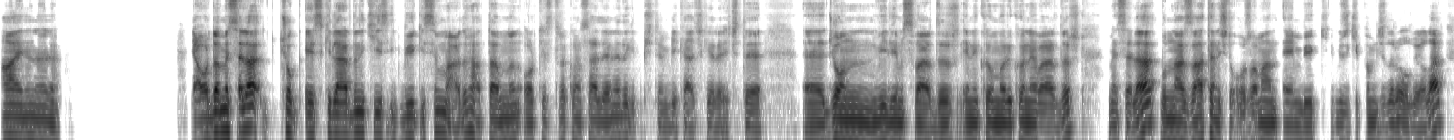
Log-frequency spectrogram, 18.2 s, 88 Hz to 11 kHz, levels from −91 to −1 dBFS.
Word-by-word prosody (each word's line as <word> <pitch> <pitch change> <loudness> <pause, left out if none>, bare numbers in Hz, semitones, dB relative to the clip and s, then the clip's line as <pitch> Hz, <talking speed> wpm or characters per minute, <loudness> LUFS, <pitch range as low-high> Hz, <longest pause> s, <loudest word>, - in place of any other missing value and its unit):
Aynen 100 -1 +1
öyle. 95 -4 -3 1.7
Ya, - - +1
orada 100 +6 +7
mesela 130 +3 +7 0.2
çok 120 -3 -1
eskilerden 110 +1 +3
2 115 -1 -1
is 110 - -5
büyük 100 +2 -4
isim 120 -1 -2
vardır. 115 0 -2
Hatta 95 -7 0
bunun 95 +2 -2
orkestra 90 +2 -7
konserlerine 95 +1 -4
de 105 - -4
gitmiştim 75 -2 -13
birkaç - - -7
kere. - - -7
İşte, 75 -2 -5 0.5
ııı, 80 -1 -1
John 95 -1 +3
Williams 90 -1 -1
vardır, 75 +2 +1
Ennio 85 +1 -1
Morricone 85 0 +1
vardır 75 -2 -1 0.4
mesela. 80 +1 +4
Bunlar 95 -2 +2
zaten, 90 +5 +1
işte, - - -5
o 75 - -6
zaman 85 +3 -2
en 80 -1 -5
büyük 80 -1 -4 0.2
müzik 80 -2 -9
yapımcıları 85 +1 -5
oluyorlar. 75 -4 +1
90 Hz, 130 wpm, -24 LUFS, 80-100 Hz, 1.7 s, orada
